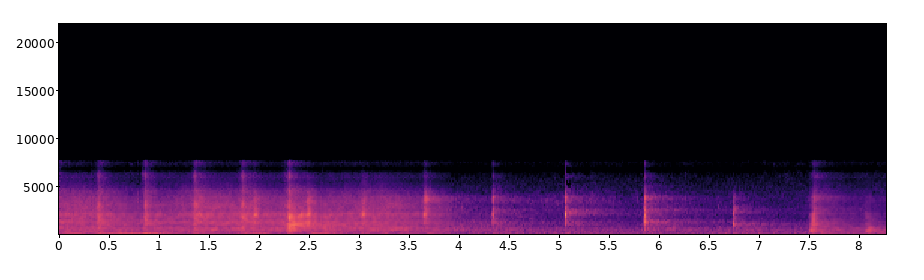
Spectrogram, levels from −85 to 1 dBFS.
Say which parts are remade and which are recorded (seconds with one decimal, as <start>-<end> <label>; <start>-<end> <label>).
0.0-3.9 remade; 3.9-7.5 recorded; 7.5-8.3 remade

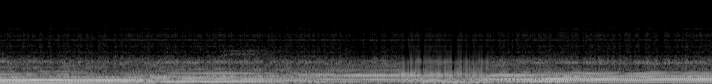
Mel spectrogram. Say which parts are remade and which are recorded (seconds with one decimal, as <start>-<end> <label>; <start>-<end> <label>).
0.0-4.0 recorded; 4.0-4.9 remade; 4.9-7.1 recorded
